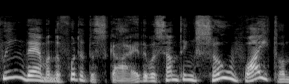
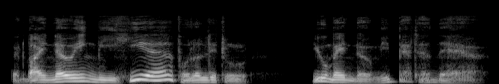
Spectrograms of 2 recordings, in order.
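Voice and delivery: Aslan, solemn lion; 6 semitones lower than usual. A narrator's reading. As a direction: speak with calm majesty. Aslan voiced low.

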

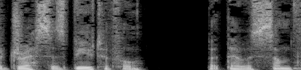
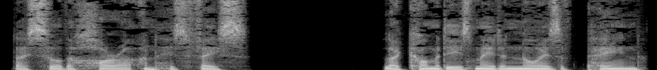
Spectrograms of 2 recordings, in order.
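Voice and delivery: ordinary delivery

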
